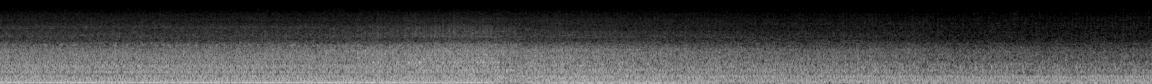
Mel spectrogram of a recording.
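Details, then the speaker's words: 1973 Mack FR700 (FR711) with 250C diesel and quad box, after priming fuel to bleed air; low steady diesel rumble settles into an even beat with a loud air compressor chugging alongside; the engine has caught and runs. "Finally, a little bit of success. It's good."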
